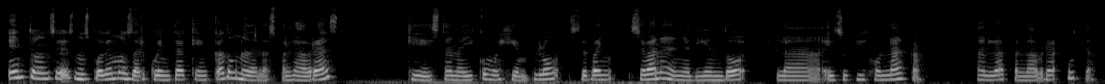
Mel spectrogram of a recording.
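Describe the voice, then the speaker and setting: A woman giving a spoken lesson presentation, explaining carefully and pausing often with hesitations. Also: medium pitch, mellow, husky. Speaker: student giving a class presentation.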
